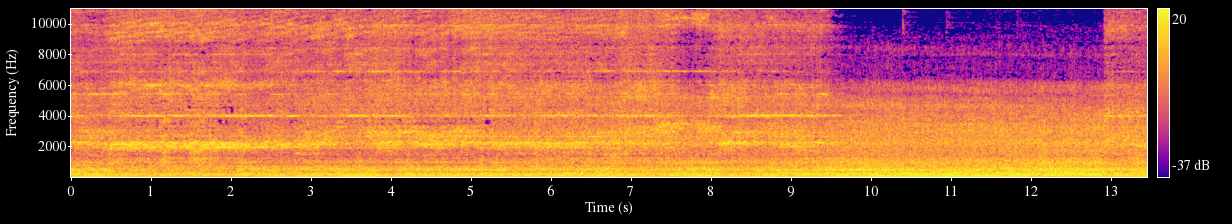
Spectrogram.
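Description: WAP-7 electric locomotive hauling an express train past close by: a steady, loud rumble of wheels running on the rails, with a constant low hum and a thin, high steady tone.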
